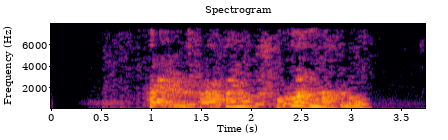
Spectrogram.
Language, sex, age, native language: Icelandic, female, 70-79, Icelandic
